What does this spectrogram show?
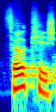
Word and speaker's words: völkisch: Völkisch.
